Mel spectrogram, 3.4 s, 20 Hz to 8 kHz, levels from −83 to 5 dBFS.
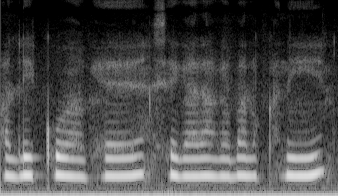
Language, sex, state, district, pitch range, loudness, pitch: Chakma, female, Tripura, Unakoti, 230-240 Hz, -14 LUFS, 235 Hz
